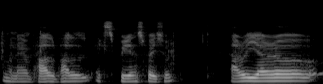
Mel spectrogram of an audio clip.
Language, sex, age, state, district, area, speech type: Assamese, male, 30-45, Assam, Darrang, rural, spontaneous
